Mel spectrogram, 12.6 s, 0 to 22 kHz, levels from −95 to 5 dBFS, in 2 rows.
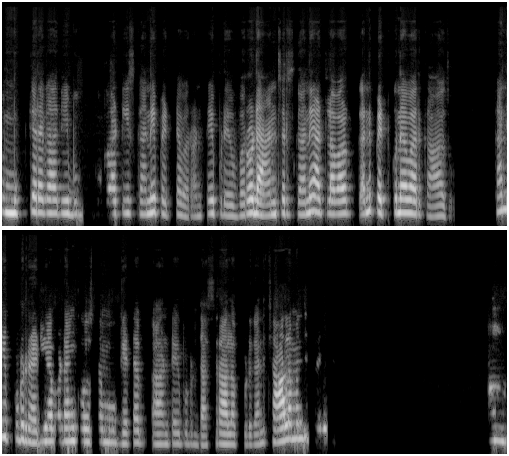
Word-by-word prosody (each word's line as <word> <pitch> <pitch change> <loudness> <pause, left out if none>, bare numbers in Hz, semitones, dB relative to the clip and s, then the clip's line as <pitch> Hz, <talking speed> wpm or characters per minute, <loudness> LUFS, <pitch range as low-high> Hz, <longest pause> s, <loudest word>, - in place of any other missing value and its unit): ముక్కెర 235 +2 +2
గాని 230 0 +1
బుగాడిస్ 230 - -8
గాని 230 +3 +3
పెట్టేవారు. 205 -4 -10
అంటే 185 +5 -15
ఇప్పుడు 215 -4 -13
ఎవ్వరో 195 +6 0
డాన్సర్స్ 220 +3 -1
గాని 235 +5 +2
అట్లా 230 -2 -1
వాళ్ళు 230 +1 +4
గానీ 265 +4 +1
పెట్టుకునేవారు 240 -2 +4
కాదు. 180 0 -7 0.6
కానీ 290 +3 +1
ఇప్పుడు 265 -2 -2
రెడీ 205 +3 0
అవ్వడం 235 +1 0
కోసము 225 -1 -4
గెటప్ 200 +2 -7 0.2
అంటే 180 +1 -12
ఇప్పుడు 185 -1 -18
దసరాలప్పుడు 180 0 -4
గానీ 195 +3 -9
చాలాామంది 275 +6 +5
పెడు 455 0 -4 2.1
ఆ! - - -3
225 Hz, 135 wpm, -23 LUFS, 195-235 Hz, 2.1 s, చాలాామంది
